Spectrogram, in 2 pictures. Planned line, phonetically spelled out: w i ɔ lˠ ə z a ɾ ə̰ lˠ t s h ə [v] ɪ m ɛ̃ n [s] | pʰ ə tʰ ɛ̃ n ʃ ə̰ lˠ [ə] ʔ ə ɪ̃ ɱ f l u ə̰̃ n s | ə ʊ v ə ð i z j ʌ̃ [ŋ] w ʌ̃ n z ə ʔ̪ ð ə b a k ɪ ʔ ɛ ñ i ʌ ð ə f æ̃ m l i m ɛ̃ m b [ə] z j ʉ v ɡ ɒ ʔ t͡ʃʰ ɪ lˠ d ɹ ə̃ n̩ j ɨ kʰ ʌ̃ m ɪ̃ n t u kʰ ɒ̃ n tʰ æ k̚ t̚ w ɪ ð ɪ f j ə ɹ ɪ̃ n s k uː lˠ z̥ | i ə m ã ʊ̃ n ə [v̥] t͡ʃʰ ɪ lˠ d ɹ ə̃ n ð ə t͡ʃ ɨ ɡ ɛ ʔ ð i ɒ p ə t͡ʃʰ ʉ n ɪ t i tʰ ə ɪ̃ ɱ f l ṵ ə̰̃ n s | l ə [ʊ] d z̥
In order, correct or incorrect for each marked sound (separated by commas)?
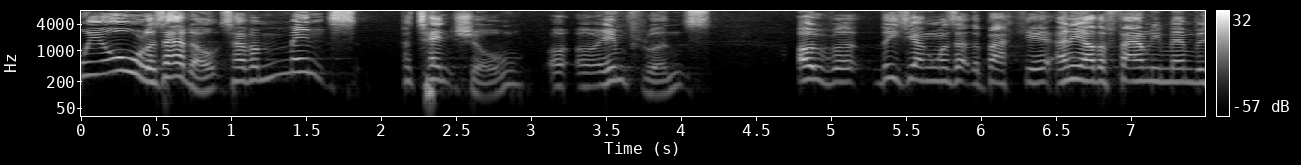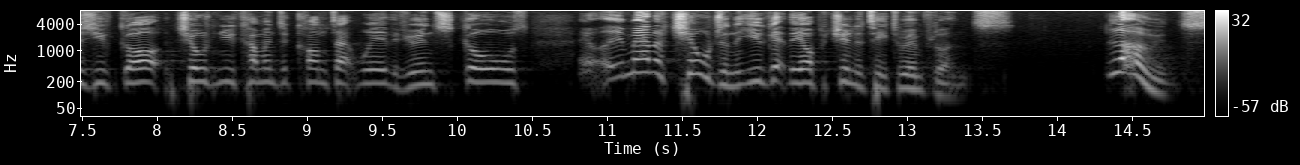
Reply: correct, correct, correct, correct, correct, correct, correct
